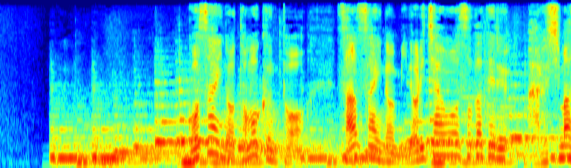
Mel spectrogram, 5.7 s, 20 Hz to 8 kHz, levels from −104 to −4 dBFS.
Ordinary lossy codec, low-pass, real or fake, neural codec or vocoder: none; 7.2 kHz; real; none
